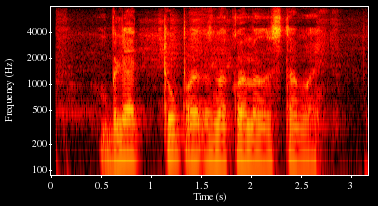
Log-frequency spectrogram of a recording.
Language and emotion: Russian, neutral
